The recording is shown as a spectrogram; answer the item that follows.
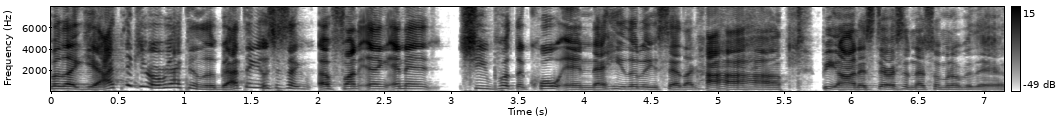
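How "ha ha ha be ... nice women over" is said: put-on laughing, joking voice. Retelling a man's joke about women over there: imitating someone laughing while joking. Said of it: "he was laughing, like, he was joking".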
